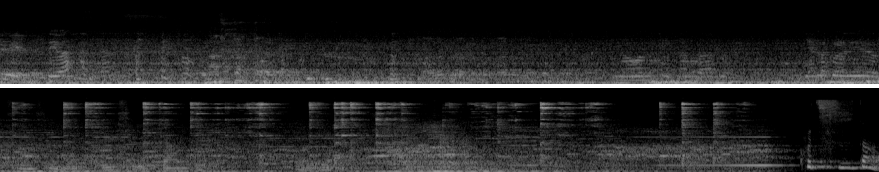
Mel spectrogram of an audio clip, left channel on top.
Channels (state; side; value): different; both; correlation -0.01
